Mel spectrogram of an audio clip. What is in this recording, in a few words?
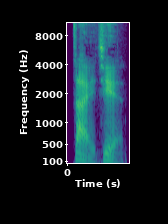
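"zai4jian4", Chinese, male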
